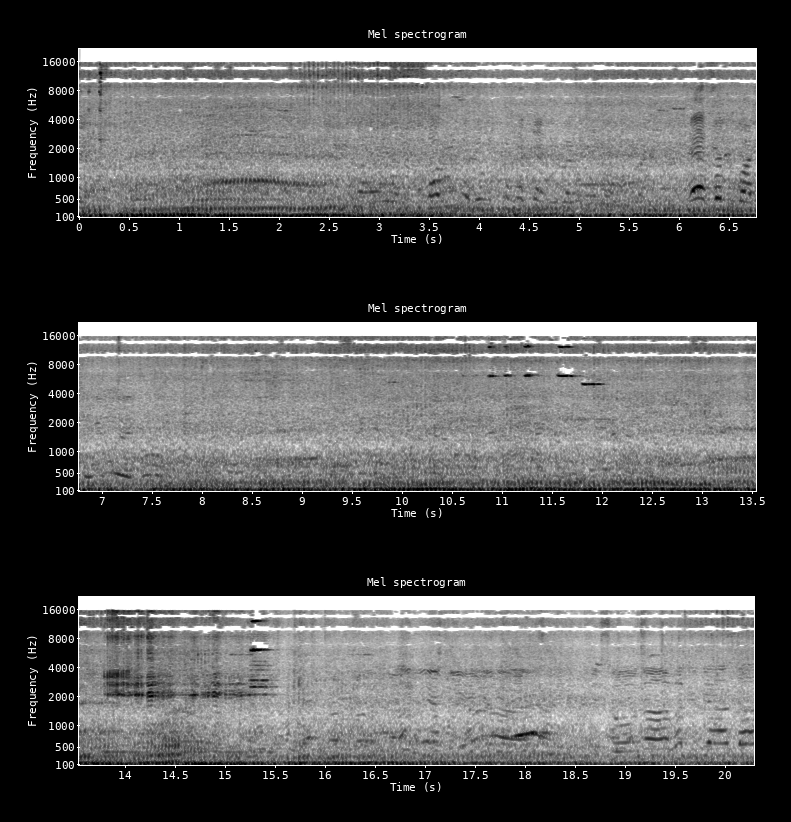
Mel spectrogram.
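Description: A crowd of men and women chatters all around in a busy street.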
